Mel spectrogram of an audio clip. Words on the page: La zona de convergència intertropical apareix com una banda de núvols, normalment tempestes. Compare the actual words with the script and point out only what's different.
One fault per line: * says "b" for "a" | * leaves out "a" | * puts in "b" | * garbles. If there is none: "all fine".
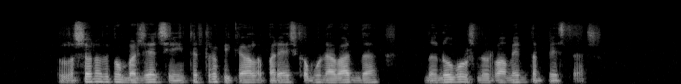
all fine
